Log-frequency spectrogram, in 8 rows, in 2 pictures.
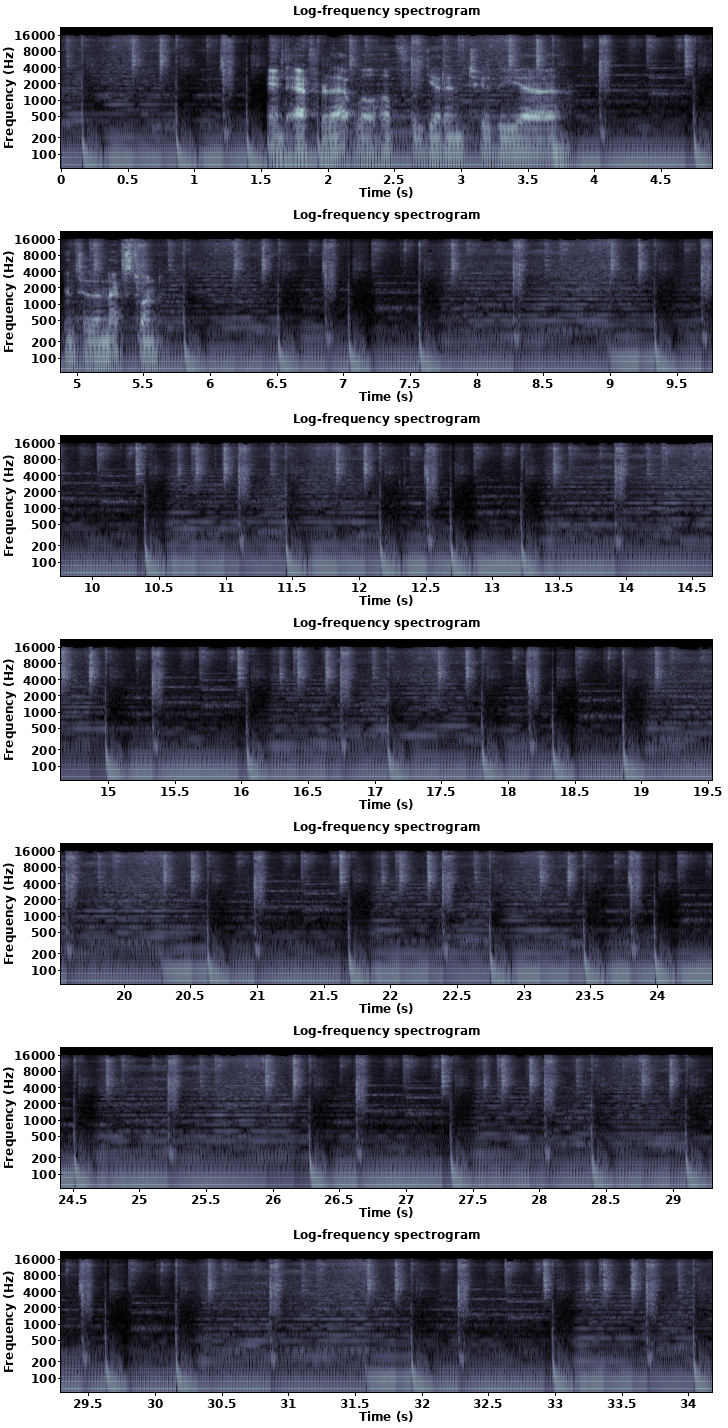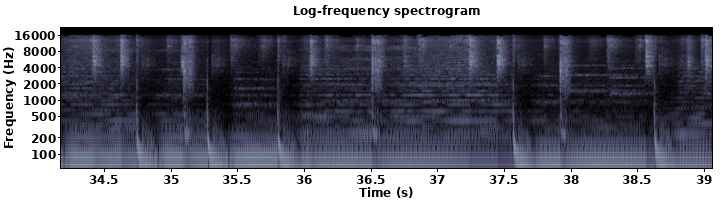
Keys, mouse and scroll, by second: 0.9 middle click, 1.3 shift+middle click, 1.8 middle click, 3.4 middle click, 4.4 middle click, 6.2 middle click, 8.0 alt+click, 8.9 2, 10.2 middle click, 11.3 middle click, 11.5-12.3 typing, 14.6 KP_1, 14.8 KP_3, 17.3 ctrl+right click, 19.6 alt+click, 20.4 g, 22.2 middle click, 22.4 right click, 23.0 click, 23.7 KP_1, 24.0 KP_3, 25.1 s, 26.9 ., 31.3 ctrl+f, 32.7 middle click, 33.5 middle click, 33.9 s, 35.0 s, 36.1 ctrl+z, 36.5 ctrl+r, 38.0 3, 38.5 click.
